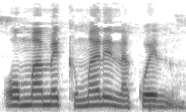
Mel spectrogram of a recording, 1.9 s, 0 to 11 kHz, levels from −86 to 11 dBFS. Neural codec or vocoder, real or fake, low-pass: none; real; 9.9 kHz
